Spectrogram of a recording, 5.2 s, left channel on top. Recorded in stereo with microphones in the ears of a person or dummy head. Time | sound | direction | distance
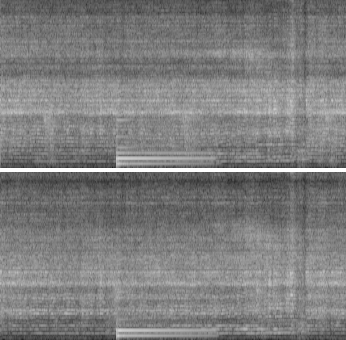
0.0 | an insect | 20° right (ahead or behind) | 1.6 m
1.7 | a piano | 15° left (ahead or behind) | 1.3 m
